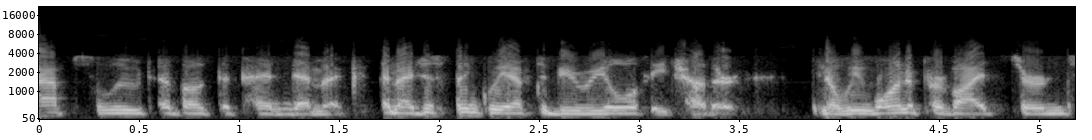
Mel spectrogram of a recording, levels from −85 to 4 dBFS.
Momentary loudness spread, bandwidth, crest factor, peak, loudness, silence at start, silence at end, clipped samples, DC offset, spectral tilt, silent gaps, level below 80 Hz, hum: 4 LU; 6 kHz; 12 dB; -8 dBFS; -20 LUFS; 0 s; 0 s; under 0.1%; under 0.1%; -8.5 dB/octave; none; -62 dBFS; none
